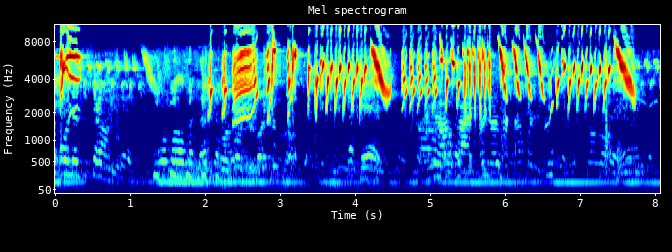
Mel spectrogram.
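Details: Sicilian European goldfinch in a rare, old-style song: tinkling twitters building into fast, regularly repeated metallic notes and buzzy slurs, over a steady low electrical hum.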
